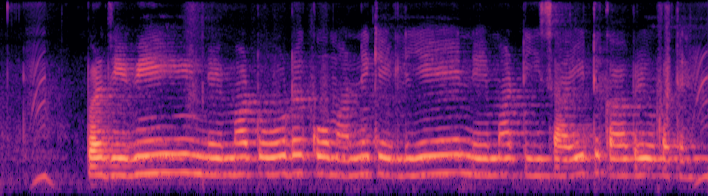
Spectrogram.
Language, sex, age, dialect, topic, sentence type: Hindi, female, 18-24, Awadhi Bundeli, agriculture, statement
